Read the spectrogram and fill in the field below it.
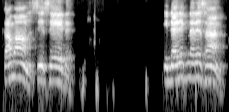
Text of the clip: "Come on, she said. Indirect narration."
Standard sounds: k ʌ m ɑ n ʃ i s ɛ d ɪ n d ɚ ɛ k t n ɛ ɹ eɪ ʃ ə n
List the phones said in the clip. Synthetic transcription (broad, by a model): k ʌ m ɑ n s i s ɛ d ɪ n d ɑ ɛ k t n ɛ ɹ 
